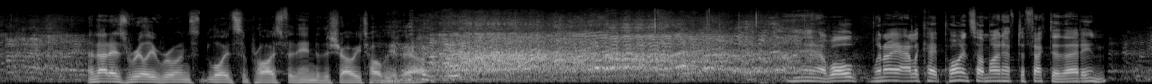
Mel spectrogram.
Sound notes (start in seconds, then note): 3.9 laughter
